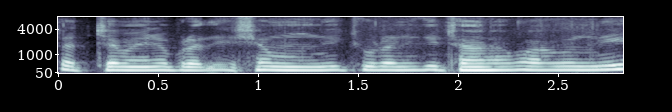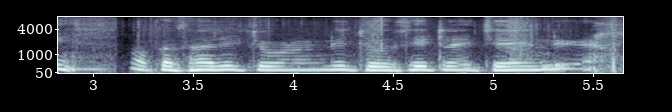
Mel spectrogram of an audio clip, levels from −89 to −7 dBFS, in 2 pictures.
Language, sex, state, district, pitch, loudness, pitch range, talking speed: Telugu, male, Andhra Pradesh, Guntur, 185 Hz, -16 LUFS, 180-195 Hz, 115 wpm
